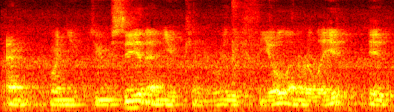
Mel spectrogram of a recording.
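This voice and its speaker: A man's voice: low-pitched, fairly even intonation, normal speed. A young man, co-founder of a student nonprofit, answering interview questions in an earnest, reflective way. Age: young adult. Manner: earnest, reflective, speaks in long building sentences. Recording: echoey room, distant mic, noisy.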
